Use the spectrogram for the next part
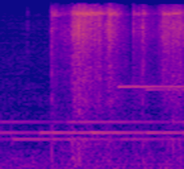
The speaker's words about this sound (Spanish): Increíble, mágicamente, el fluido de monedas no cesaba.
